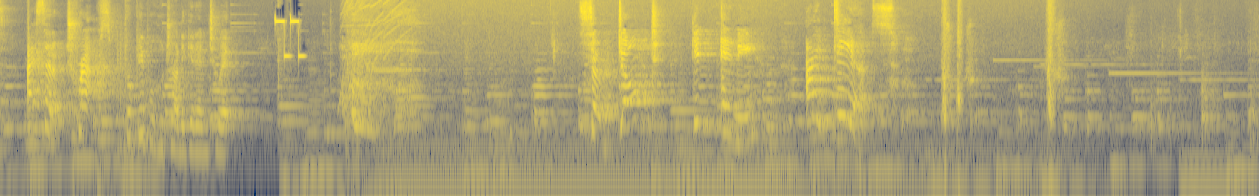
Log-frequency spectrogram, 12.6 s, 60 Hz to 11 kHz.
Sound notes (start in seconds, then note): 2.7 watch beeps; 10.0 lively music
